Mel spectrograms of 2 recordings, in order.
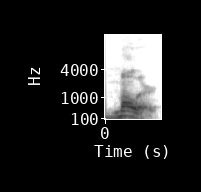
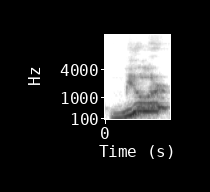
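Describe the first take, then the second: First: Muller as MULL-er, no y glide; alternative pronunciation. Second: Mueller as MYOO-ler, with a y glide; candidate pronunciation. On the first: Host asking which is right, Muller as MULL-er. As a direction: offer "Muller" with a short vowel. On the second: Host asking which is right, Mueller as MYOO-ler. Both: Shown as a demonstration. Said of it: "Is it, is it".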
